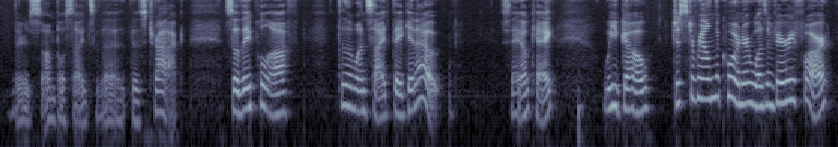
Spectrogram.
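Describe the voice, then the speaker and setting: A woman with a Canadian accent speaks in an animated tone at medium pitch, with vocal fry. Her pitch swings very widely, and she takes long, frequent pauses. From Canada. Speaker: spiritual vlogger. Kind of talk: casual storytelling vlog. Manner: chatty, animated.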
